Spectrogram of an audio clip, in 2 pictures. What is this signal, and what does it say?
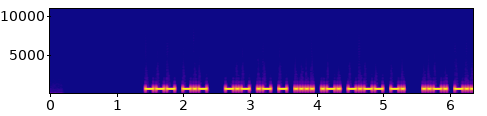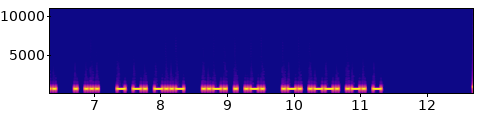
Morse code, heard as a keyed tone, about 30 wpm, 700 Hz. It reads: OK KATHRYN FB ES TNX FER RPRT
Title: Practice QSO - Exchange 2 - Info - 30wpm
